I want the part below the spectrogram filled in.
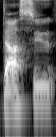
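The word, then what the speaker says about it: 出す: Same thing with dasu, su, da, this is the second to last syllable, so the drop's going to be after the da.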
